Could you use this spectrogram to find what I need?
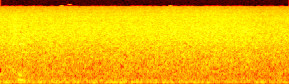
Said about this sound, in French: Estamos chegando na gruta e ouvimos a cascata, la cascade. est realmente sombrio et angustiante. Et il faut d'ailleurs savoir que la cascade est un peu plus faible qu'elle n'était à l'ouverture du parc, puisqu'on l'entendait depuis l'entrée du parc.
